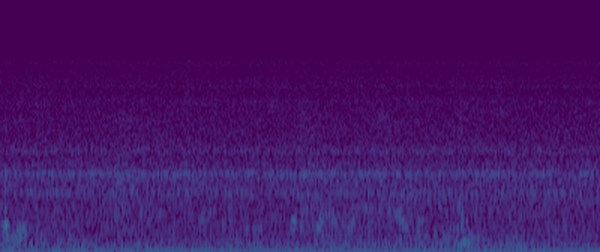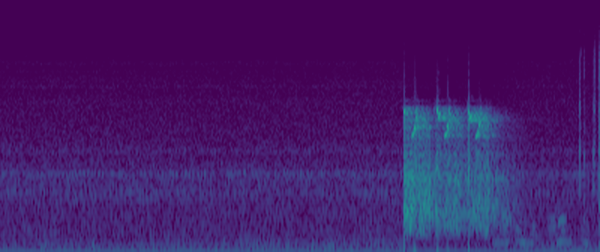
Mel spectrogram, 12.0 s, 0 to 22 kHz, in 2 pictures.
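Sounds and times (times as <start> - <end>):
distorted bird song: 10.0 - 11.2
sharp clicks: 11.8 - 12.0.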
